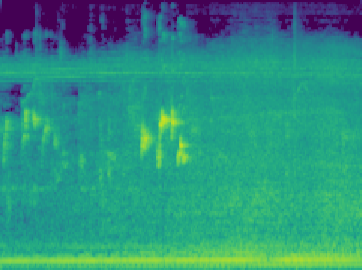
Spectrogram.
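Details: Red-whiskered bulbul giving the 'hua khrok khayao khuat' song style, used to teach young birds; one brief cluster of clear whistled notes midway, over a loud low hum and background hiss.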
